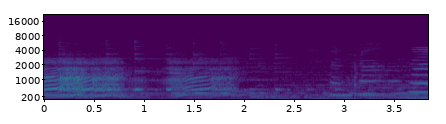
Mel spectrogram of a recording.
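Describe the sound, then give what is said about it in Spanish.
Calves mooing, a large herd of fat young cattle running about: overlapping drawn-out moos in several voices, continuous and fairly faint. “corrieron hacia ellos los 100 terneros. Eran tan gordos como si hubiesen sido modelados con arcilla y, con su piel brillante, corrían de aquí para allá mugiendo.”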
